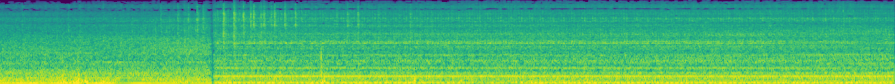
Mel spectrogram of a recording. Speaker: Just hear it rattling the tank there. So, that's when I'll know it's empty. It stops making a noise. Hear it battering against the side there. Working well though.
